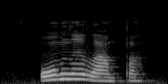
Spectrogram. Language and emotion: Russian, neutral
